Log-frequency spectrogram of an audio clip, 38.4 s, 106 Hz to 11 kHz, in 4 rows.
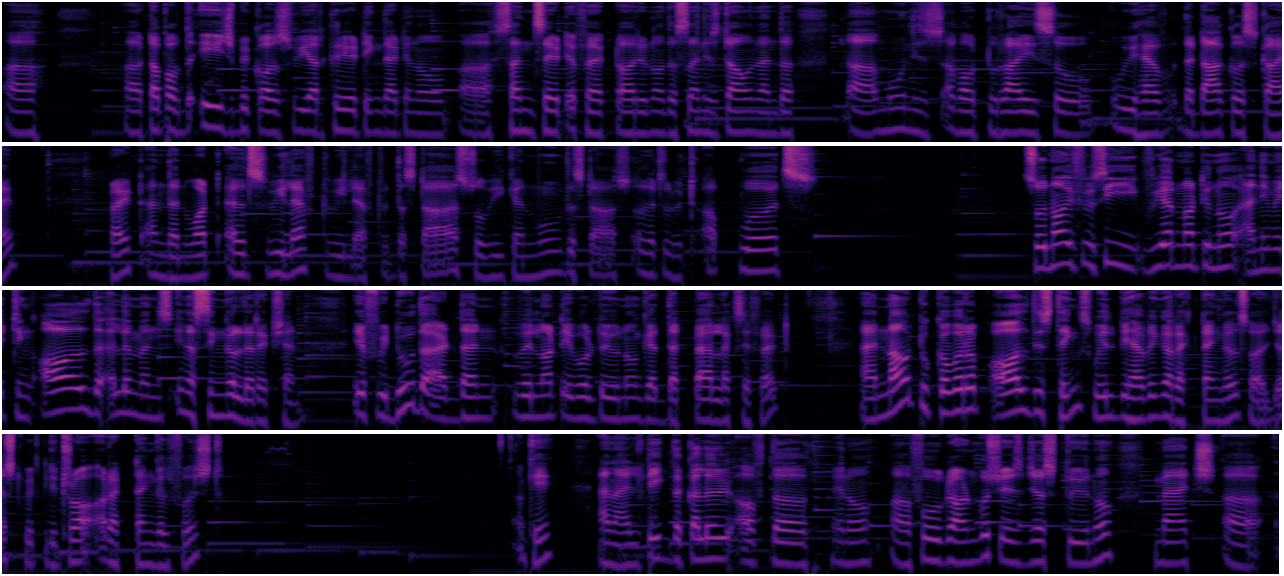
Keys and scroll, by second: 13.0 shift+Up, 13.4 shift+Up, 13.5 shift+Up, 16.4 shift+Down, 16.9 shift+Down, 33.7 i.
